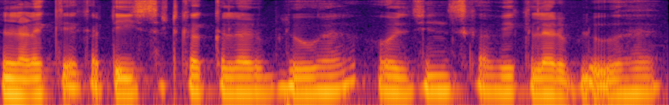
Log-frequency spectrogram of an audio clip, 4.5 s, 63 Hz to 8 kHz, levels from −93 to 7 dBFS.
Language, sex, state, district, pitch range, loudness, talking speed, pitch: Hindi, male, Jharkhand, Ranchi, 110-130 Hz, -17 LUFS, 190 wpm, 115 Hz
